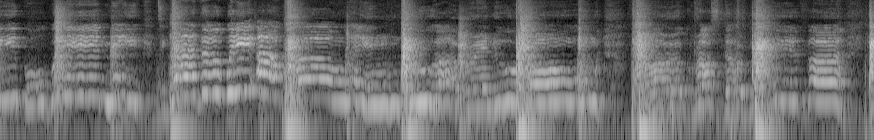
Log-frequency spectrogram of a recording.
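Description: A woman singing a song unaccompanied, with sharp hand claps keeping time about once every second and a half.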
